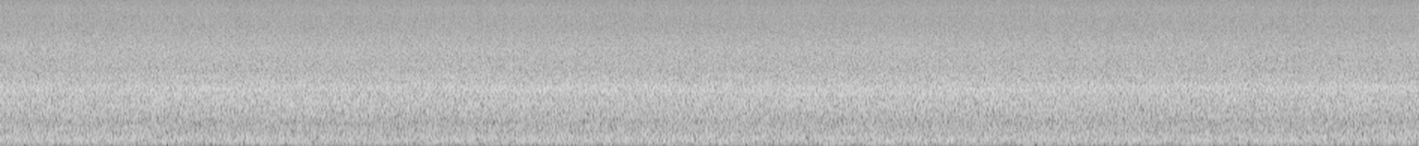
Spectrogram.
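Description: Heavy rain pouring down steadily, an even, unbroken hiss with no let-up.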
